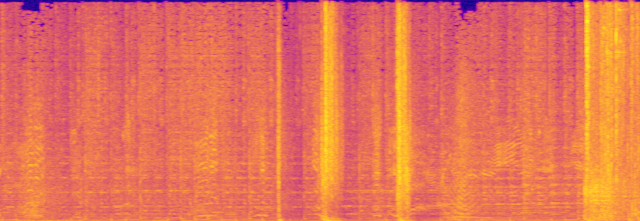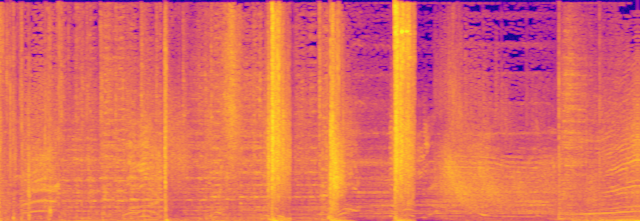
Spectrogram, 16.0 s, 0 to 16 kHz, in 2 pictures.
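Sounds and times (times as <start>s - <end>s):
action background music: 0.0s - 16.0s
punch and kick hits: 3.5s - 4.4s, 5.0s - 5.2s, 11.4s - 13.2s
body crashing onto table: 7.4s - 8.9s.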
